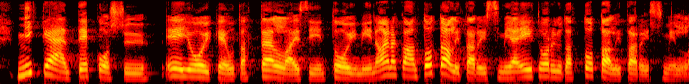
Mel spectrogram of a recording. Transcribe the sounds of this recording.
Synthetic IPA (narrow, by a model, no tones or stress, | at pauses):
mikæːnt̪ekosyːeioikeut̪ɑt̪tælːɑisiːnt̪oimiːnɑinɑkɑːnt̪ot̪ɑlit̪ɑrismiɑeit̪orjut̪ɑt̪tːot̪ɑlit̪ɑrismilːɑ̰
